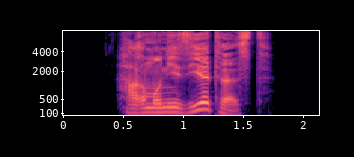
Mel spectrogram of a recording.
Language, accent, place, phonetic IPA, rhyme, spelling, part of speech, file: German, Germany, Berlin, [haʁmoniˈziːɐ̯təst], -iːɐ̯təst, harmonisiertest, verb, De-harmonisiertest.ogg
- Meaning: inflection of harmonisieren: 1. second-person singular preterite 2. second-person singular subjunctive II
